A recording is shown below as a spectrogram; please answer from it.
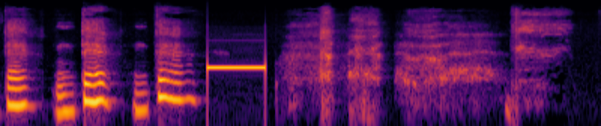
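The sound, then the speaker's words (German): Breathing close into a microphone: after some short voiced sounds and a brief steady beep tone, a few rough, loud breaths follow with gaps of silence between them. “ich habe gedacht, ich störe die Stille mit Atmen.”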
